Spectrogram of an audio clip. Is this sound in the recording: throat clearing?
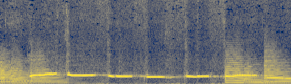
no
